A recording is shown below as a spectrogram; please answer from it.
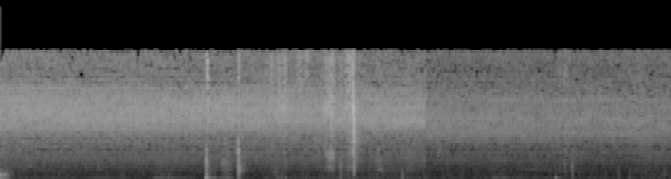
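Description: Quiet handling of a glue bottle and paper on a table: a few light clicks and taps over a steady high hiss, which drops away about six seconds in.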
